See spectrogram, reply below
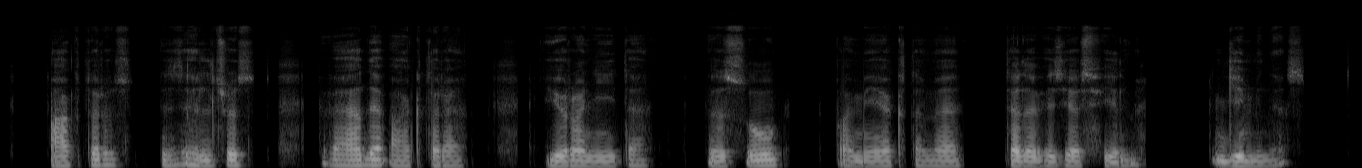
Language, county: Lithuanian, Kaunas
